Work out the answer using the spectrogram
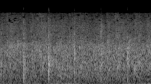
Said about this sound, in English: I got the applause on for you.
